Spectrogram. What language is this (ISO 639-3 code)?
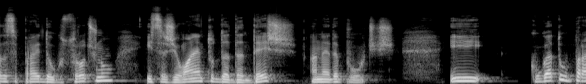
bul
